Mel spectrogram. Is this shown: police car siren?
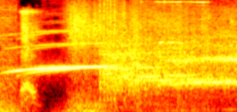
yes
